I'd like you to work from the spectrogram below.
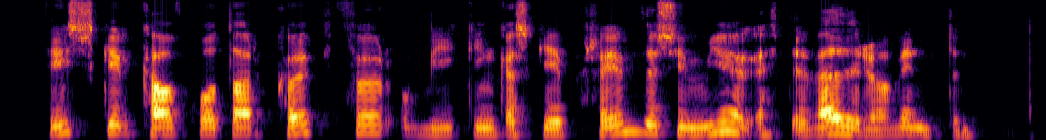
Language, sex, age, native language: Icelandic, male, 40-49, Icelandic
